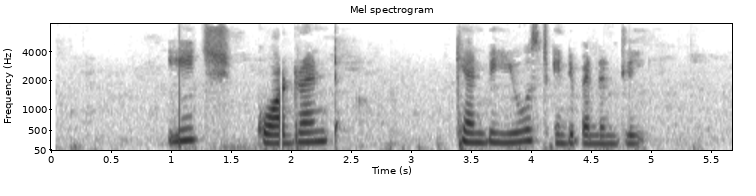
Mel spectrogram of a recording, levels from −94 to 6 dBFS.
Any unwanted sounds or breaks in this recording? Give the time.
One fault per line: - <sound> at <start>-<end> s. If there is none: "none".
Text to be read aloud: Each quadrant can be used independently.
- dropout at 1.9-1.9 s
